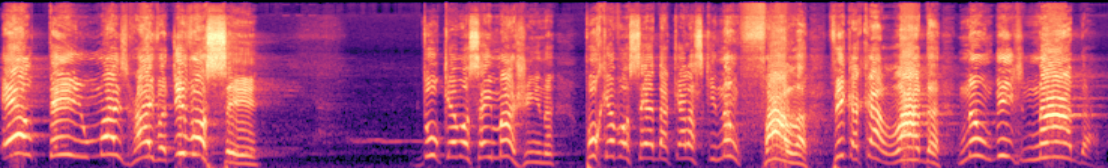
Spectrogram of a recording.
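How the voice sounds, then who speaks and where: A preacher voicing an angry woman shouting insults at a neighbor's door. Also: very high-pitched, expressive, slow pace, pitched above the performer's own voice, exaggerated voice. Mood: furious shouting. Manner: yelling, scolding. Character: furious shouting woman neighbor, hateful and loud.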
